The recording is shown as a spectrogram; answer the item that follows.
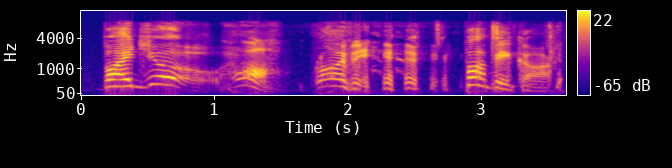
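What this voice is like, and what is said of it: Exaggerated mock British accent. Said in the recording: “I can't muster a British accent for you right now ... I say, this isn't an accent.”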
